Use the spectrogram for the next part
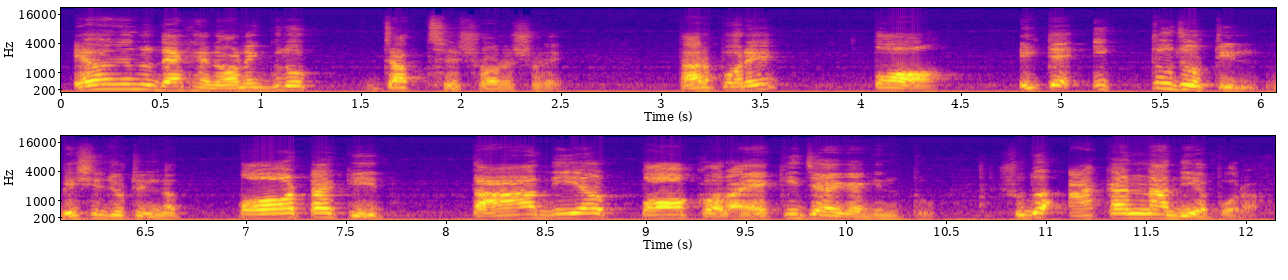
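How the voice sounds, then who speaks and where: A man teaches letter sounds to an online class, saying each one over and over and asking himself questions that he answers at once. His voice sits a little high for a man. He sounds set back from the microphone. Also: far from the mic. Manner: explains letter sounds by repeating them, asks and answers own questions. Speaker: Quran recitation teacher.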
